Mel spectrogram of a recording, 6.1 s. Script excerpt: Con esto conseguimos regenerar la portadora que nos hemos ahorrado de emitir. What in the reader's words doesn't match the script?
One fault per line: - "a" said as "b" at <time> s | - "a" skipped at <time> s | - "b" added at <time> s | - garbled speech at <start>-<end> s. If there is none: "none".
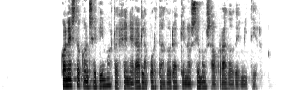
none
